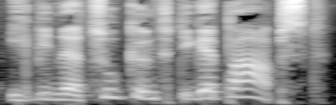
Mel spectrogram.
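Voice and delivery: put-on high boy's voice, insisting; a Polish boy claiming he'll be Pope; boy calling out. A narrator's reading. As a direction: squeak it out as a proud young boy. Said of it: "ruft der Pole".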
